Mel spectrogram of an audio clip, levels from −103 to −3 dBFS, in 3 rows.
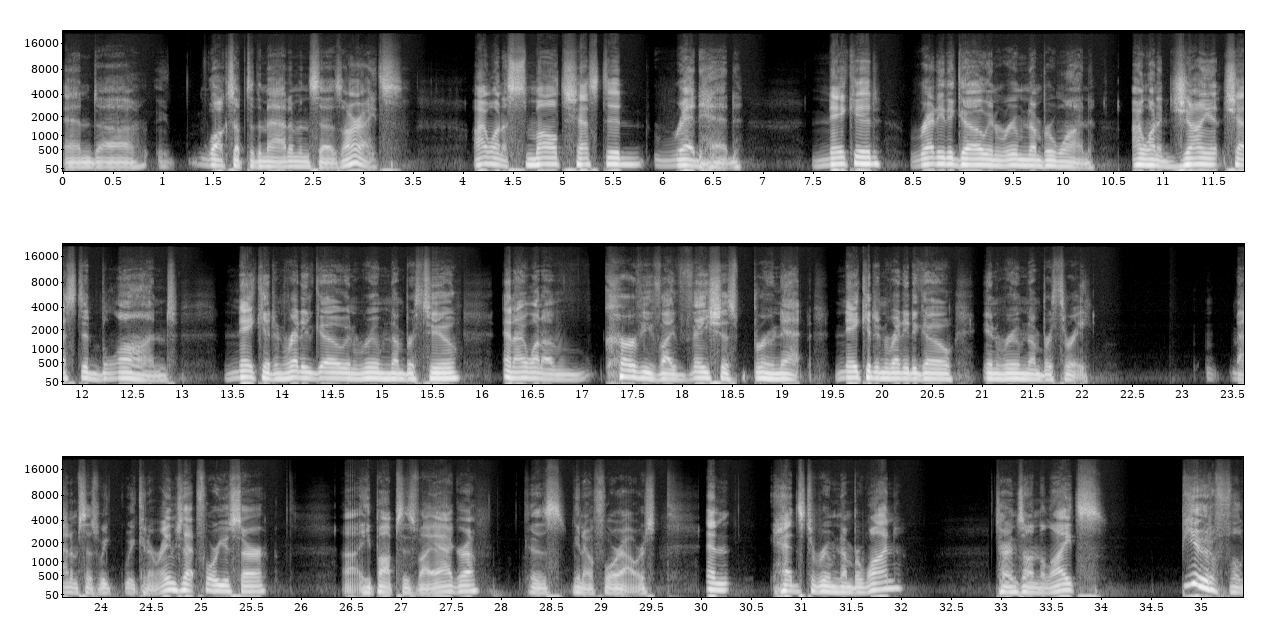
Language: English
